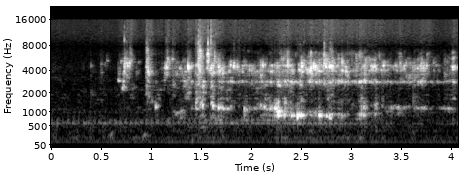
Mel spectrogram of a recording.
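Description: Sparkling malt beverage poured from a bottle into a glass, starting with a few small clicks under a second in and running for about three seconds before stopping just before the end.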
